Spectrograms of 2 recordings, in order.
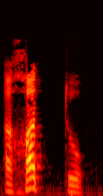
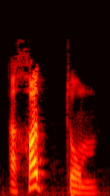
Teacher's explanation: شعبه حرف ذال رو در حرف تا یعنی تی دو نقطه ادغام می کند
